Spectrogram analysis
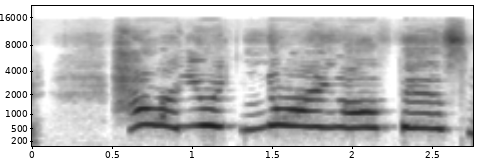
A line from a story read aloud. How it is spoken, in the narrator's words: Morgana shouted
